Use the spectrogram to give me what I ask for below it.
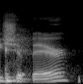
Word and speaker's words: Chabert: And now Lacey Chabert. Lacey, I think it's Lacey Chabert.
